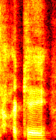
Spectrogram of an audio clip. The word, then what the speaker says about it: hake: this is a large hake brush we call it a hake it's pronounced hockey this brush here you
